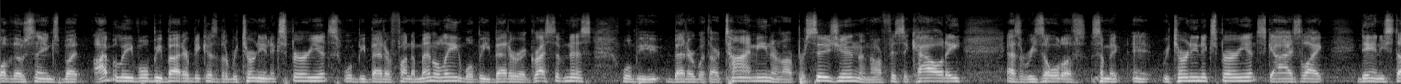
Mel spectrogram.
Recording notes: press conference at Big 12 Football Media Days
